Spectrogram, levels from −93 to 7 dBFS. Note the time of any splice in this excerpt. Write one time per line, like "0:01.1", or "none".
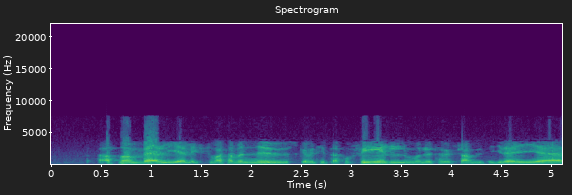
none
